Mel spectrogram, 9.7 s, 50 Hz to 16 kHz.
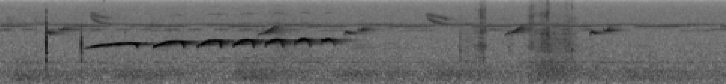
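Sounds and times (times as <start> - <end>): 
Batara copeton calling: 0.6 - 5.0.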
